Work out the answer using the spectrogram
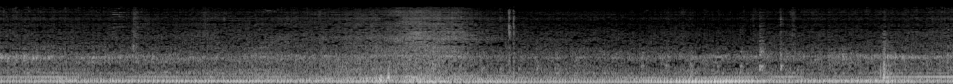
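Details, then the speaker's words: First-generation Honda Brio idling: rough, fluttering low drone and faint steady tone as soon as the AC compressor engages, noise gone with AC off; noise comes from the compressor. Noisy AC compressor. "Saat dinyalakan, AC ini berisik. Jadi, begitulah adanya. Begitu kompresor AC berputar, suaranya akan berisik seperti itu."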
